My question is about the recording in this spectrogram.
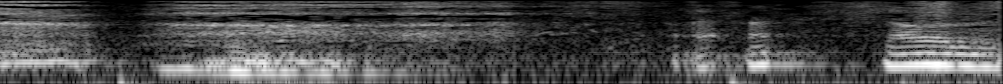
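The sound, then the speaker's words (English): Someone takes exaggerated, forced breaths in and out, demonstrating breathing in meditation, several long drawn-out pushes of air with a husky, partly voiced edge, like a voice acting out heavy breathing. “So it says you sit down, breathing in a long breath, breathing out a long breath, breathing in a short breath, breathing out a short breath.”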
